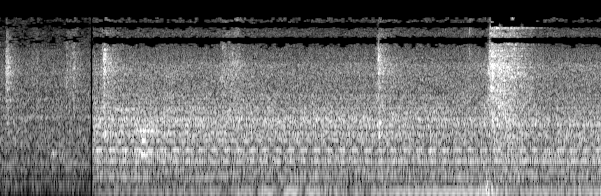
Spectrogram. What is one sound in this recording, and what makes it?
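A vertical lathe's motor hums steadily.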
